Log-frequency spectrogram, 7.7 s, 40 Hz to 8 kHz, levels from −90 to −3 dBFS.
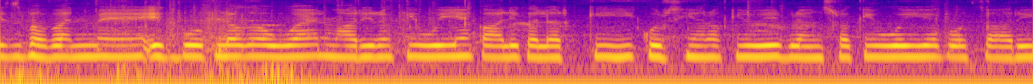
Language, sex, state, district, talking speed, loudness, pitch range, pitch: Hindi, female, Bihar, Vaishali, 195 wpm, -15 LUFS, 220-230 Hz, 225 Hz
